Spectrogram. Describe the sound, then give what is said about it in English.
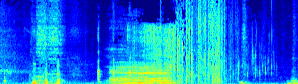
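A cow mooing sound effect played on the show Roundabout: a drawn-out moo, low and wavering, rising slightly in pitch over about two seconds, wrapped in wet crackling and crunching noise before and after. “Cow ought to check its pants.”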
